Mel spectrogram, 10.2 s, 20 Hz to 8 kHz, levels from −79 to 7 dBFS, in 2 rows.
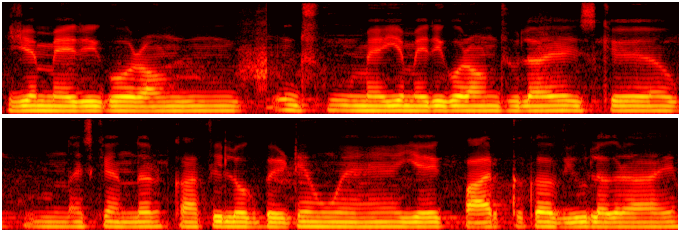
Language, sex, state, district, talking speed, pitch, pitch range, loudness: Hindi, male, Chhattisgarh, Sarguja, 150 wpm, 125 Hz, 120-125 Hz, -22 LUFS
